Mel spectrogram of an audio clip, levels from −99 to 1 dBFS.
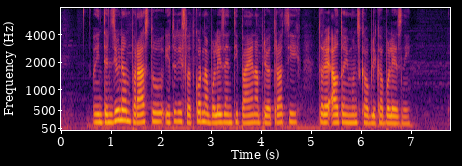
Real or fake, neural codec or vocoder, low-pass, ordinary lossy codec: real; none; none; none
